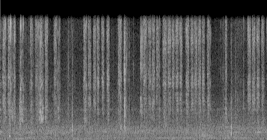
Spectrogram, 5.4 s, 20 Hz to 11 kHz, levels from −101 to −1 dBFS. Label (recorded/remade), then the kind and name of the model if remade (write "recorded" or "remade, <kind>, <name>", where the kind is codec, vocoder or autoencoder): recorded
